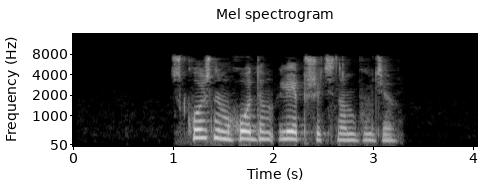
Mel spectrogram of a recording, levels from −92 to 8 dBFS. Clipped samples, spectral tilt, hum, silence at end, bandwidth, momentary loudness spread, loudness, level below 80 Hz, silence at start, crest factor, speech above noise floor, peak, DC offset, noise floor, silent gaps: under 0.1%; -4.5 dB/octave; none; 0.8 s; 8 kHz; 15 LU; -18 LUFS; -64 dBFS; 1 s; 18 dB; 64 dB; -2 dBFS; under 0.1%; -82 dBFS; none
